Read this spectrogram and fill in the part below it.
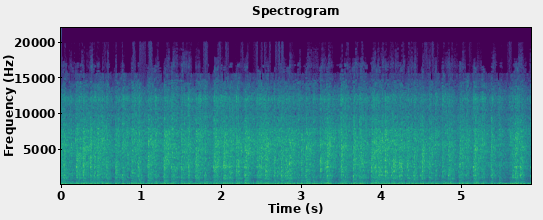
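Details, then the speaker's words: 1970 Chevelle V8 with Holley Sniper 2 fuel injection, early start while setting timing: deep, loping idle with uneven, lumpy beats; owner suspects timing still off, possibly IAC settings. Cause suspected, not confirmed. "Alright, to me, it sounds like our timing is still off."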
